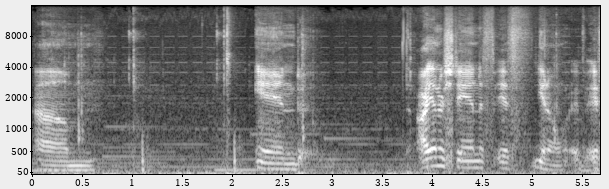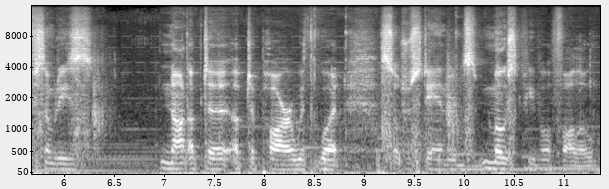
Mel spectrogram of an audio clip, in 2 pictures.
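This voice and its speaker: A man's voice: mid-range voice, unhurried, long pauses, distant mic, music in the background. A man in his twenties hosting a Let's Play, rambling through a joke and stopping mid-sentence to count aloud. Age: 20s. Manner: rambling, self-interrupting, stops to count aloud. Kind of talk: gameplay commentary. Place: home room with squeaky chair.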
